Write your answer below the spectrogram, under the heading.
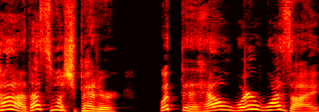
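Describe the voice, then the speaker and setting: A woman puts on a character voice with high pitch. She goes at a fairly slow pace, her pitch swinging very widely. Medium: actual play. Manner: petulant, bossy.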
